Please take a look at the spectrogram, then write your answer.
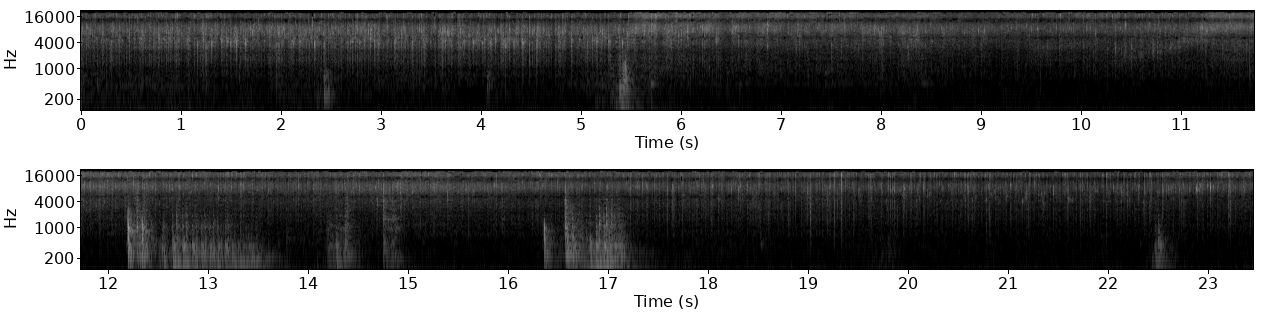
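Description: Cumin seeds frying in melted butter in a pan give a steady, soft sizzle throughout, with a few sharper crackles and stirring scrapes standing out near the middle; no one talks.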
